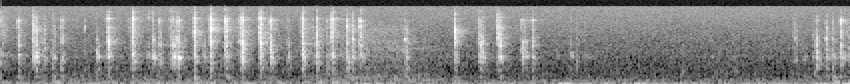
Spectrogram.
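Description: Typing on a computer keyboard: a quick run of keystrokes for about two seconds, a few more, then a pause before more keys near the end.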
